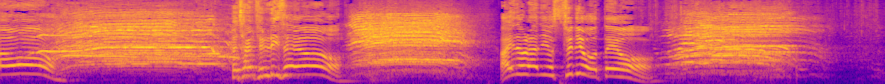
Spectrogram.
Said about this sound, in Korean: 예, 많은 분들이 또 이렇게, 네, 열정적으로, 또 응원을 밖에서 또 해주고 계시니까요. 오늘 호응 많이 해주실 거죠?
